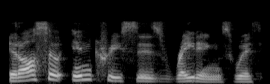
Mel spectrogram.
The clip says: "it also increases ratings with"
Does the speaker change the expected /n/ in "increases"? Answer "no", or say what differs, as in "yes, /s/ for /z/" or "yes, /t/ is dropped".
no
